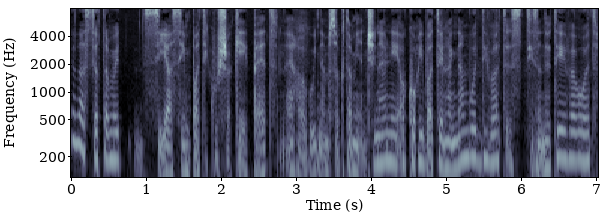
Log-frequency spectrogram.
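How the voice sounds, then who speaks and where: A woman with a French accent speaks at a fairly quick pace and fairly low pitch, with lively intonation. Her tone is dark, mellow and somewhat breathy, in a dry, close sound with no echo. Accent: French-tinged Hungarian. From France. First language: French (speaking Hungarian). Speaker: screenwriter and choreographer. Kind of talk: casual chat.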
